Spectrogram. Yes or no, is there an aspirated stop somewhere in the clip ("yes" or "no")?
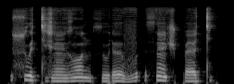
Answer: no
